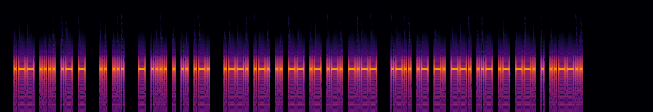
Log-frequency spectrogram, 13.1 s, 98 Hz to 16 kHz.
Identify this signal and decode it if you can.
Morse code, heard as a keyed tone, about 28 wpm, 700 Hz. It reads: WHAT IS THEIR PRIMARY LANGUAGE?
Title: Sentences from Top 1000 Words - Review Part 5 - 28wpm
